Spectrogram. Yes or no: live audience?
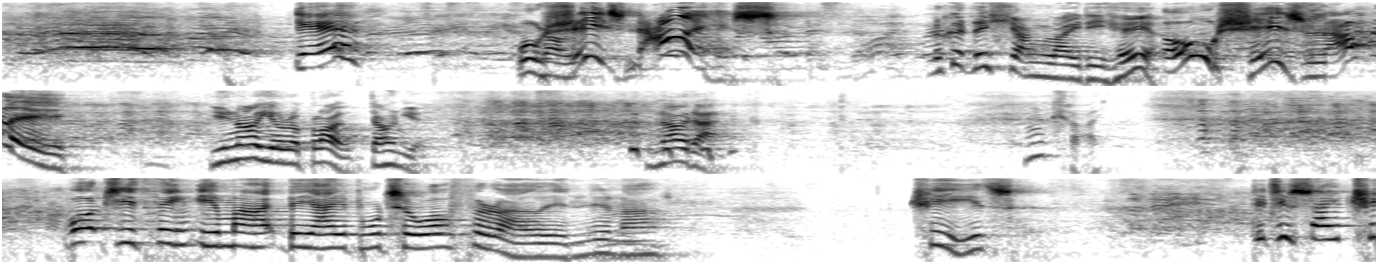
yes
